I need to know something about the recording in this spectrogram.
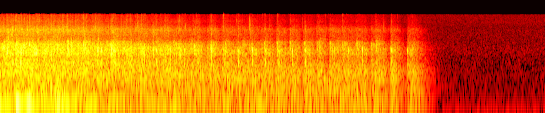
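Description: Audience applauding a guest onto the stage, many individual claps that thin out and fade, then cut off abruptly about eight and a half seconds in.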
